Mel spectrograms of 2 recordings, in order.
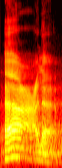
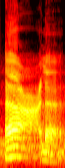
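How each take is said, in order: The two takes are said the same way.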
